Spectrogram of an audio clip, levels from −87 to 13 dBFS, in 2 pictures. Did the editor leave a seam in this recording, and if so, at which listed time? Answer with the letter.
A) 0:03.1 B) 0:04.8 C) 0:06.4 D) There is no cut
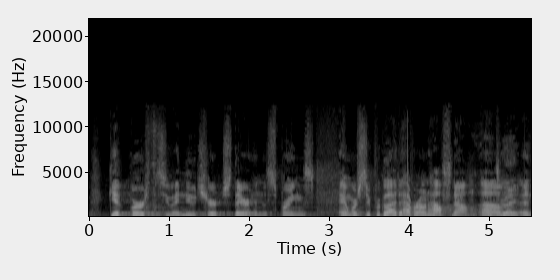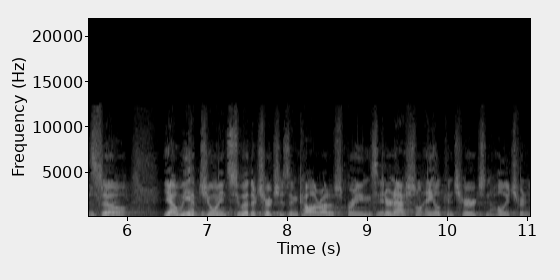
A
